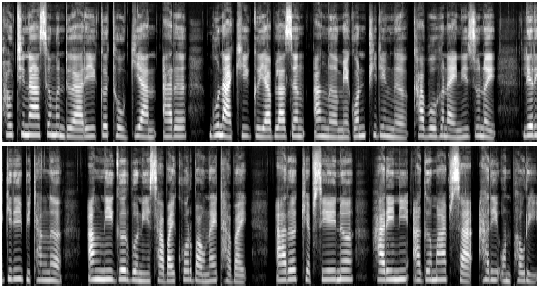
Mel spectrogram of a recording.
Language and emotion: Bodo, neutral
